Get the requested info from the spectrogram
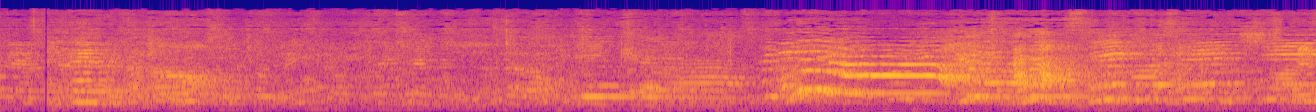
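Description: High-pitched voices talking in a large hall, children's voices among them; one voice rises and gets louder about four seconds in.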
